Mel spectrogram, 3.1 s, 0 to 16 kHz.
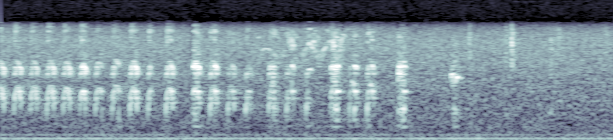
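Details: Nest webcam in the Ebro Delta, Tarragona, Spain, 2023 season: Western barn owl chicks sheltering under their mother's wings. Quick series of clicking, chittering notes, irregular toward the end with a few scattered squeaks.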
